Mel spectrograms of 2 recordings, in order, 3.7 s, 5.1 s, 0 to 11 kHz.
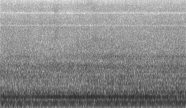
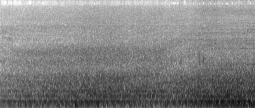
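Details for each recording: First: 2016 central air conditioner at spring startup: a steady rough hum with a wavering mid-pitched drone over the fan, no clean spin. Condenser fan motor is in very sorry shape and may be replaced. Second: Window air conditioner on cool, first start since November, slow to come up to speed. Steady low hum with an even airflow rush that builds smoothly as it settles; running normally.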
